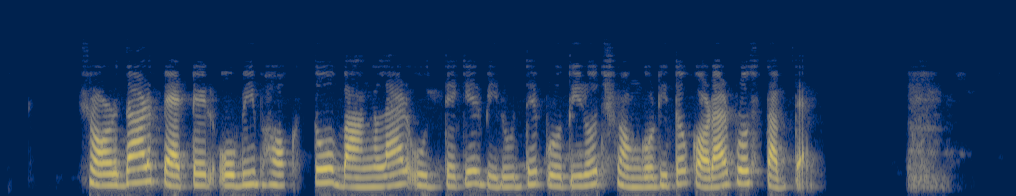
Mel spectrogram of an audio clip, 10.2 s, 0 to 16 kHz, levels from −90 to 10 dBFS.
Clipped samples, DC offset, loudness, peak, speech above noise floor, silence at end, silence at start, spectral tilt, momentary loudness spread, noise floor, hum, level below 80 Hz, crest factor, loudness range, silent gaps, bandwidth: under 0.1%; under 0.1%; -16 LUFS; -2 dBFS; 64 dB; 0.8 s; 0.9 s; -11.5 dB/octave; 8 LU; -80 dBFS; none; -62 dBFS; 16 dB; 4 LU; none; 4.6 kHz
